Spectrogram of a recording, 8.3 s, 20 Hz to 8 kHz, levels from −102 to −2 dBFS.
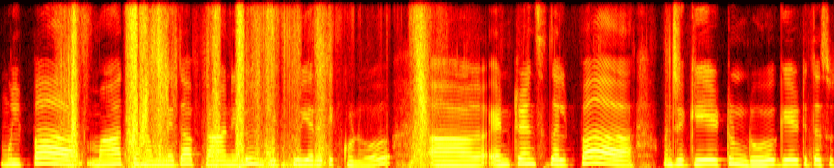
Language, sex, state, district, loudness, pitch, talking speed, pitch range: Tulu, female, Karnataka, Dakshina Kannada, -17 LUFS, 230 Hz, 100 wpm, 215-240 Hz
